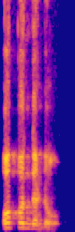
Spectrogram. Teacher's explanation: अब ओपन तो आपने जोर से बोला, डोर तक आते हुए आपकी आवाज गिर चुकी है. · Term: फॉलिंग टोन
